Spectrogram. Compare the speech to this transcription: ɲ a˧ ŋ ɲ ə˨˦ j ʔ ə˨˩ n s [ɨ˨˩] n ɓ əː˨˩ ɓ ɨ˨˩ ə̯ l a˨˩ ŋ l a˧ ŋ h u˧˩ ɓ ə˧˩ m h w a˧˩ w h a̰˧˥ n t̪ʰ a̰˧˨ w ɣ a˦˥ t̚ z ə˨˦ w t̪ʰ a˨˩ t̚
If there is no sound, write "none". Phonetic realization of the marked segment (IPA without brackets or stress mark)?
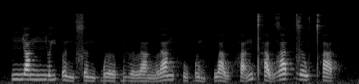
ə˨˩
